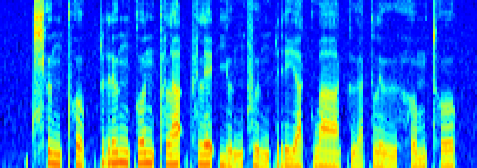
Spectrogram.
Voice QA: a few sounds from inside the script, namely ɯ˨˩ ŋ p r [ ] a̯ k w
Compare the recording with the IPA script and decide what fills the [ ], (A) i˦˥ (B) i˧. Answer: B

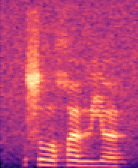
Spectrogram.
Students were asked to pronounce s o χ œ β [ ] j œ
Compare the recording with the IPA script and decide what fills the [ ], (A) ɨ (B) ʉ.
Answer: B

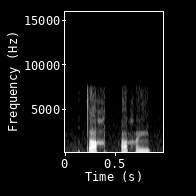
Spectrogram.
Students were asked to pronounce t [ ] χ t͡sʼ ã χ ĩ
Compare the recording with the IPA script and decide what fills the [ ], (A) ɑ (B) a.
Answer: B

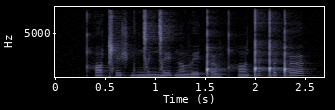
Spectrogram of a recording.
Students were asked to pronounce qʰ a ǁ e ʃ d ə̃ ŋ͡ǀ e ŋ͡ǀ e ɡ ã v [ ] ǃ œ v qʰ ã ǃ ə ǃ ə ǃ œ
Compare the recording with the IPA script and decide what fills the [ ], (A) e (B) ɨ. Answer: A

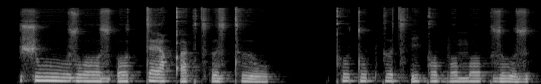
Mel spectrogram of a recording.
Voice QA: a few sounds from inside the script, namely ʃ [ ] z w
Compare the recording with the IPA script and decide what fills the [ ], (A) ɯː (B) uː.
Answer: B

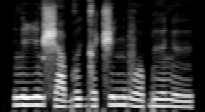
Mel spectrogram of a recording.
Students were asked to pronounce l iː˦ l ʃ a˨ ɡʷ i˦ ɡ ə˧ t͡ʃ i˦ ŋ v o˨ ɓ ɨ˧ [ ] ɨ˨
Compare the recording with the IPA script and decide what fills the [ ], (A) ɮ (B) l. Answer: B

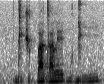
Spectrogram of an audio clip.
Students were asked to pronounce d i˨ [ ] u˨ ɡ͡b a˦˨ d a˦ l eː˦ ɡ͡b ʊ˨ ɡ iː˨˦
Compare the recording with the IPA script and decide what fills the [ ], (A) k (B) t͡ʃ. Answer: B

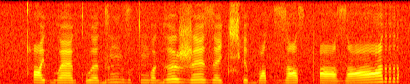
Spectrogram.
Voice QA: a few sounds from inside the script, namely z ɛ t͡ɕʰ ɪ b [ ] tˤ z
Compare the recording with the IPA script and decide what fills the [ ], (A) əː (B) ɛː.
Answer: A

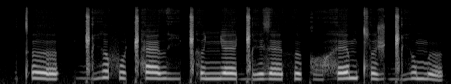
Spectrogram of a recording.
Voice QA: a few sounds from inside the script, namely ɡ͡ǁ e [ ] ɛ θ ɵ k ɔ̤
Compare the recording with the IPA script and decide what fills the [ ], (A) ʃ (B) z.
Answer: B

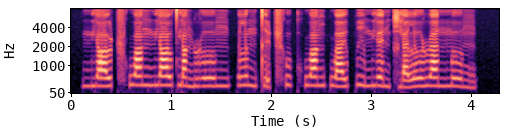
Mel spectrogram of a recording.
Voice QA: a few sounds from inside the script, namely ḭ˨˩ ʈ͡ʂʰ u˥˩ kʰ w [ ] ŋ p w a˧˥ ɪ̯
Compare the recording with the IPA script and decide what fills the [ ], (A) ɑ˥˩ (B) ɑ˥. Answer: B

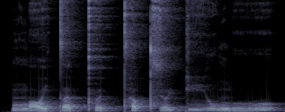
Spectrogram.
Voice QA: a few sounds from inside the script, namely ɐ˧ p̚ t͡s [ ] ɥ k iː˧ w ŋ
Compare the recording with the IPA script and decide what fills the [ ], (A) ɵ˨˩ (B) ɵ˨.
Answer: B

